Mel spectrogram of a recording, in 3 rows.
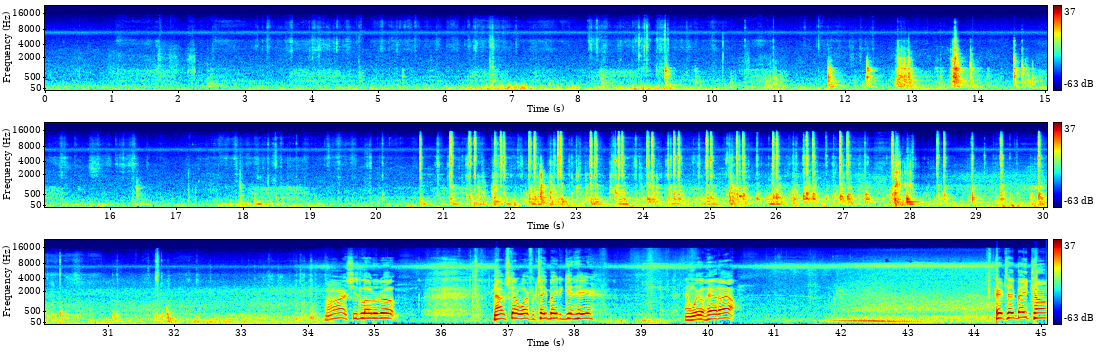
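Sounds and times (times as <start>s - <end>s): insects buzzing: 28.6s - 45.0s
vehicle engine approaching: 40.8s - 45.0s.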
